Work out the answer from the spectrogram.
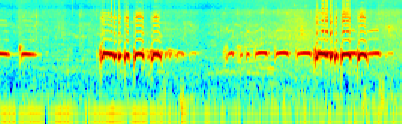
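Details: A local zebra dove with a strong voice sings a few soft coos, then loud rolling phrases of quick, harmonically rich notes separated by a gentler steady cooing series.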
